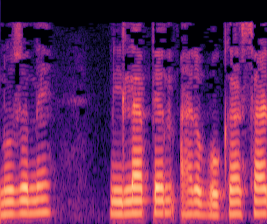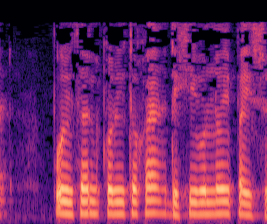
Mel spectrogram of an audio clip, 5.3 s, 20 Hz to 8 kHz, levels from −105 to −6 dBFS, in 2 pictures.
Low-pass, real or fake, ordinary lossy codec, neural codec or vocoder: 7.2 kHz; fake; MP3, 24 kbps; codec, 16 kHz, 16 kbps, FunCodec, trained on Chinese and English, 50 frames a second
